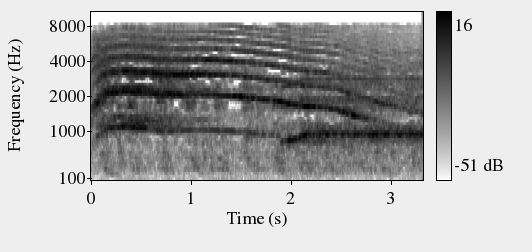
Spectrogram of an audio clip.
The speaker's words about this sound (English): Then he began to move. And it was the brakes or a train whistle. If only I hadn't imagined it was something else. Above the racket of the train, it sounded like...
